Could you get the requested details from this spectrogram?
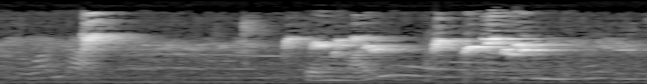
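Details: Decoy red-whiskered bulbul used in bird trapping, calling eagerly: a sharp single note, then two lively bursts of warbling, slurred whistles and chatter, with a low background hum.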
